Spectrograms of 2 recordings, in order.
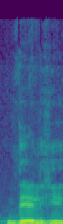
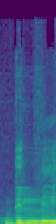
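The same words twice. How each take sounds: First: The name is said with an English pronunciation. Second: The name is said with a Hindi pronunciation. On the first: "pronunciation English में क्या होता है" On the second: "लेकिन हिंदी में क्या है"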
